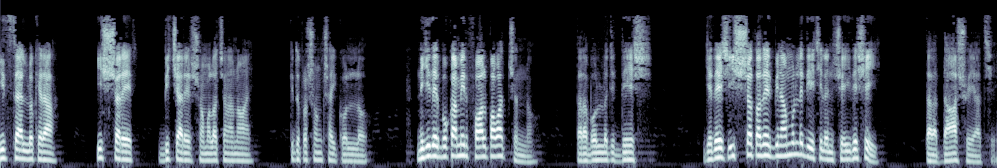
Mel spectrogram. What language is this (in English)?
Bangla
